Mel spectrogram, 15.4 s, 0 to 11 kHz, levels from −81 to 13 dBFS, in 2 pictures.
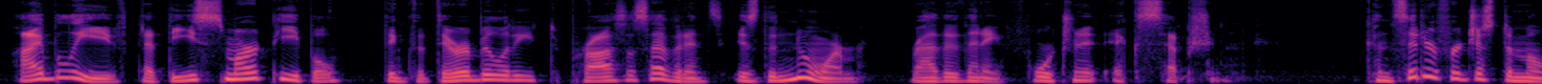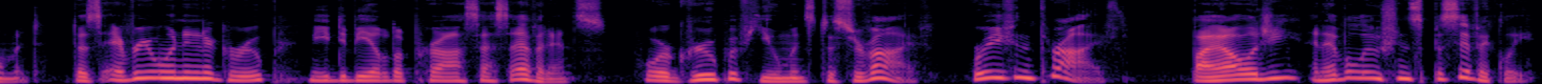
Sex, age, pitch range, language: male, 30-49, 145-215 Hz, English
